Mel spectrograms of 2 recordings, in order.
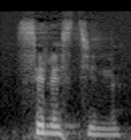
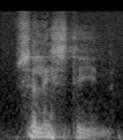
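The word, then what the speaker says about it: Célestine: it called Ernestine in French how do I pronounce it correctly in French Ernest a a Celestine Celestine yeah um so as you can see uh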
